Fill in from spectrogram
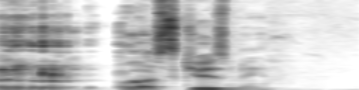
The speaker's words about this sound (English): I was like, am I going to get that burp in there? Yeah, I'm going to keep the burp in there because that shit was sexy.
